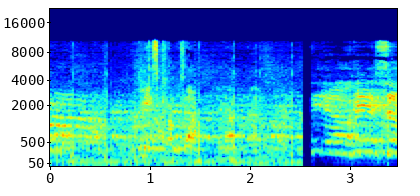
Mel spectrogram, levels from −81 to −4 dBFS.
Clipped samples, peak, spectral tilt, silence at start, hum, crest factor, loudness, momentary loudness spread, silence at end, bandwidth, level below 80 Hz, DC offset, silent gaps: under 0.1%; -6 dBFS; -2 dB/octave; 0 s; none; 20 dB; -26 LUFS; 11 LU; 0 s; 11 kHz; -50 dBFS; under 0.1%; 2.54-2.58 s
